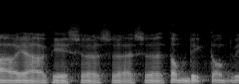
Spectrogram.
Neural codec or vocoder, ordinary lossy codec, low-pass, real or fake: codec, 16 kHz, 2 kbps, FunCodec, trained on LibriTTS, 25 frames a second; none; 7.2 kHz; fake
